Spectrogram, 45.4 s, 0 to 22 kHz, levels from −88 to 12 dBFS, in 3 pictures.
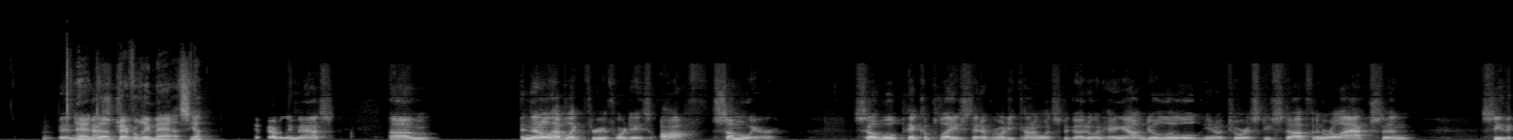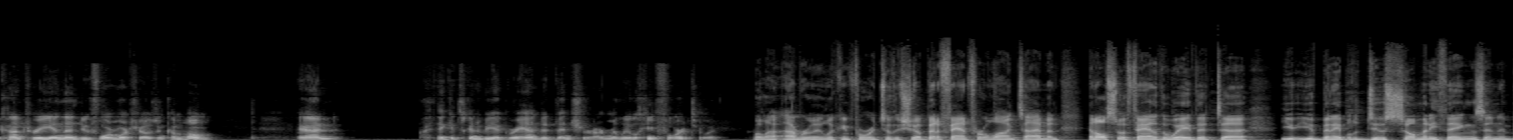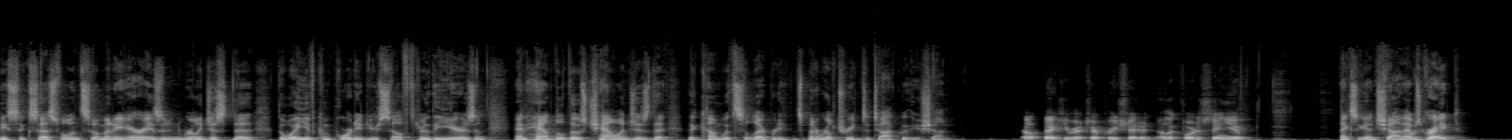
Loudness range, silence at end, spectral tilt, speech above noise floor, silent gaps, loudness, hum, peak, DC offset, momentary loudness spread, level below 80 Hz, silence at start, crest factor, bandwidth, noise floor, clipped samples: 6 LU; 0.55 s; -5.5 dB/octave; 43 dB; none; -25 LUFS; none; -2 dBFS; under 0.1%; 10 LU; -60 dBFS; 0.45 s; 22 dB; 14.5 kHz; -67 dBFS; under 0.1%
